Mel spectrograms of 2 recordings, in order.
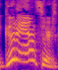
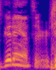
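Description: First: Loud, high game show host call. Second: Said in the usual way. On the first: Pretend. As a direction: call it out like a Family Feud host. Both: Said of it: "it's like the Family Feud".

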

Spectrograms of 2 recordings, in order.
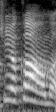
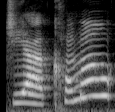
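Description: First: Louder "Giacomo" with a playful Italian lilt; put-on Italian accent. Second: "Giacomo" sounded out slowly, questioning rise; unsure pronunciation. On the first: Shown as a demonstration. Correcting the saint's name, hammed-up Italian accent. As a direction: hit it with a mock Italian accent, falling at the end. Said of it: "If you just say it in Thai accent". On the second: Real, not acted. Guest trying a saint's name, unsure slow "Giacomo". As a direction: say "Giacomo" slowly and tentatively, as if asking. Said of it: "I'm sorry if I'm pronouncing".

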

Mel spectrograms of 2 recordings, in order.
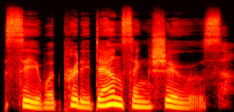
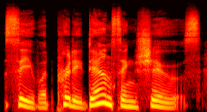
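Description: First: Put-on low, slow, eerie old soldier; a calm, sinister old soldier; low gravelly dry calm. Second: Put-on low, slow old soldier voice; a calm, lightly voiced old soldier; low gravelly dry calm. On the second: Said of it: "the old soldier said". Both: A narrator's reading.

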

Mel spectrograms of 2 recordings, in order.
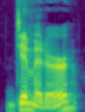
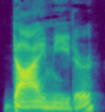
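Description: First: "dimeter" as DIM-i-ter, short first vowel; short-i pronunciation. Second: "dimeter" as DIE-mee-ter; long-i pronunciation. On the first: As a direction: say "dimeter" to rhyme with perimeter's ending, DIM-uh-ter. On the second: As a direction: say "dimeter" like "die" plus "meter". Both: Shown as a demonstration. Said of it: "Two is dimeter, dimeter".

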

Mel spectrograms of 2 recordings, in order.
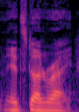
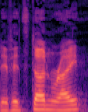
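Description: First: Done said lower and falling, softer, as a conclusion; falling take. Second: Done said with a rise, as a condition; rising take. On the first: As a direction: drop done right down to settle it. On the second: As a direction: lift done right upward like a setup. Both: Shown as a demonstration. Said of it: "like you said".

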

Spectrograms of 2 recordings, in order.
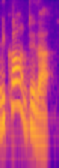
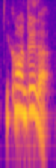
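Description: First: Said in the usual way. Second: You can't do that, with can't pushed high; emphatic repeat. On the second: Real, not acted. To the interviewer, insisting on the point, emphatic high can't. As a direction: lift the pitch on can't and land it hard.

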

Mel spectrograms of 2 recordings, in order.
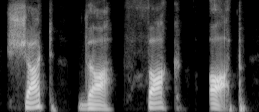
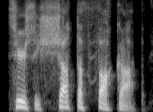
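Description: First: Slow, word by word, with pauses; emphatic retort. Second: Firm follow-up. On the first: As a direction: spell out the command one word at a time. Retold telling-off of heckler. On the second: Comic following up to a heckler, firmly matter-of-fact. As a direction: command run together at talking pace. Same command repeated in one run. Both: Retold or imitated.

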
